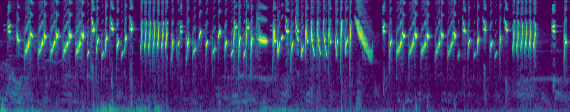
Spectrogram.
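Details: European goldfinch in song, offered as a tutor song for teaching young birds to sing: rapid, dense twittering phrases of bright, high notes, with buzzy trilled bursts and liquid tinkling runs, nearly continuous throughout.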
